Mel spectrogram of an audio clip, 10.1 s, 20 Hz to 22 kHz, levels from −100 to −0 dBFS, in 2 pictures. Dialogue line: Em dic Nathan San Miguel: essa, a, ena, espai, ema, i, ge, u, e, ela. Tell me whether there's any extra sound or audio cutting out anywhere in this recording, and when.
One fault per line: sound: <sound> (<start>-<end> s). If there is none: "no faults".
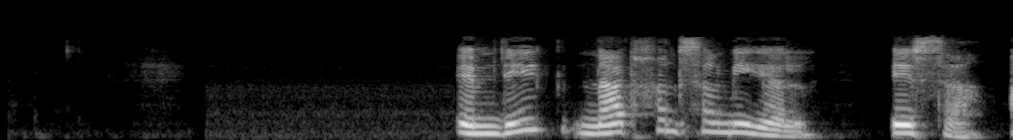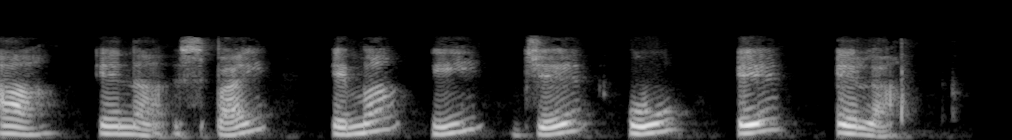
no faults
